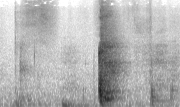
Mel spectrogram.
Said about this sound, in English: I'm gonna sneeze.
